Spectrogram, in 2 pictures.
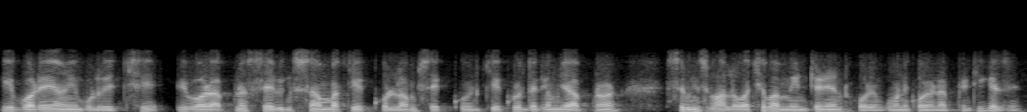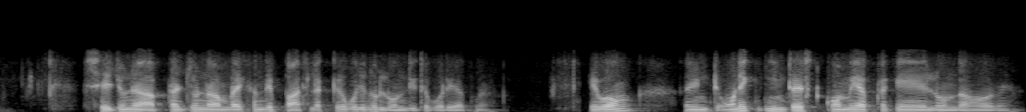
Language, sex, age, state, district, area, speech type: Bengali, male, 45-60, West Bengal, South 24 Parganas, rural, conversation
